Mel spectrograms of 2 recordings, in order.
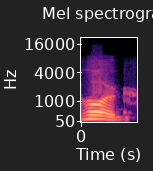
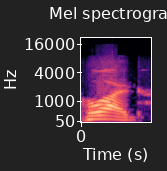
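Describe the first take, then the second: First: The word is said as one syllable. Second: The word is split into two syllables. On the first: The speaker calls it right. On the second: The speaker calls it wrong.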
